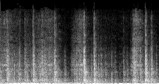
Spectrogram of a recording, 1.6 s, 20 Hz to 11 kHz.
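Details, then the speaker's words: Axial SCX10 III Base Camp RC crawler driving over rocks and uneven ground: loose, irregular plastic clattering bursts because the body posts have no O-rings. "This body makes a lot of rattly noise when you drive over any uneven ground of any kind."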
